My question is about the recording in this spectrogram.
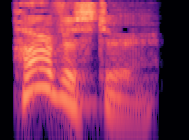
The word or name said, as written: harvester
